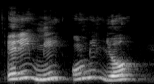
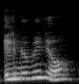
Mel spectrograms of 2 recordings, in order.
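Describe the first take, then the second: First: "Ele me humilhou" drawn out slowly, high, every word weighted; slow emphatic repeat. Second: Said in the usual way. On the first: Real, not acted. ("Ele me humilhou" dito devagar, com ênfase em cada palavra)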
